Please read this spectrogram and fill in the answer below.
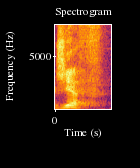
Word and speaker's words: GIF: Anyways, the question of the day, what's your favorite GIF? And it is GIF. I looked it up. I've always said GIF. So I'm not going to be a GIF Nazi, but it is pronounced GIF.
